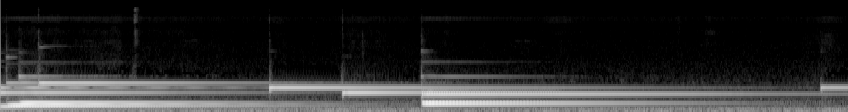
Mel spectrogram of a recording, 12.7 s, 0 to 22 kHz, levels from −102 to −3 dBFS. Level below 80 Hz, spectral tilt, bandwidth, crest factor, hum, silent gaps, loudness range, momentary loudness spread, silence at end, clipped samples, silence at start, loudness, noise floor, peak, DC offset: -52 dBFS; -12.5 dB/octave; 1.4 kHz; 16 dB; none; none; 17 LU; 24 LU; 0 s; under 0.1%; 0 s; -21 LUFS; -49 dBFS; -6 dBFS; under 0.1%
